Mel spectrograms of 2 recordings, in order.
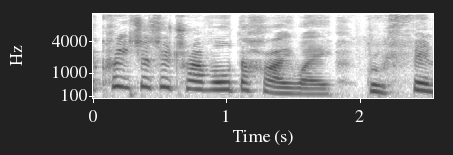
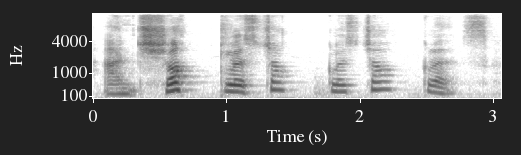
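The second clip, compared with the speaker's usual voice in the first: fading echo; 4 semitones higher than usual. A narrator's reading. Voice in the cave answers, fading echo. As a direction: let each echo die away. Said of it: "the voice from the cave replied".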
